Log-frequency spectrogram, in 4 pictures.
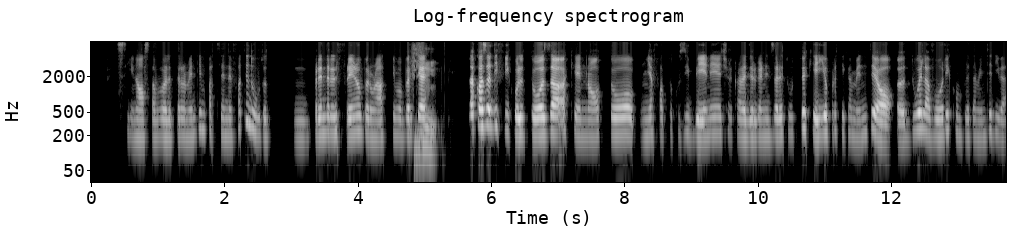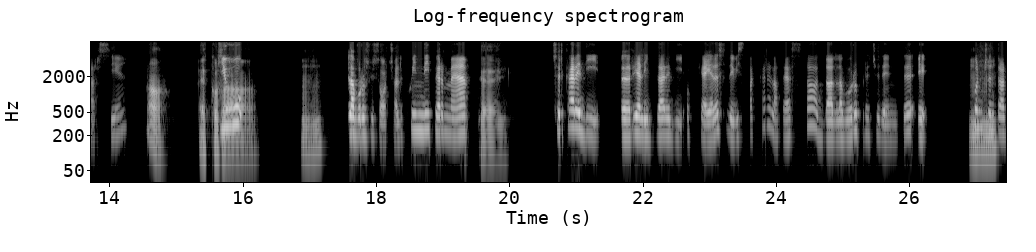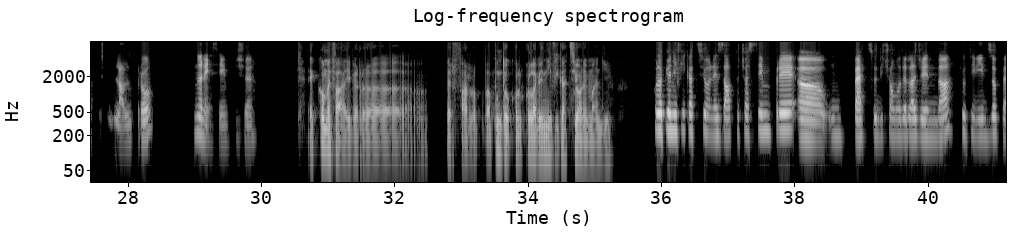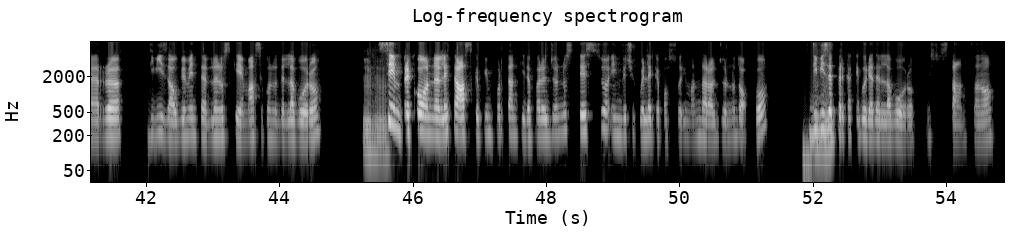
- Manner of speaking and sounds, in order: chuckle; in English: "task"; other background noise
- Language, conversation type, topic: Italian, podcast, Come pianifichi la tua settimana in anticipo?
